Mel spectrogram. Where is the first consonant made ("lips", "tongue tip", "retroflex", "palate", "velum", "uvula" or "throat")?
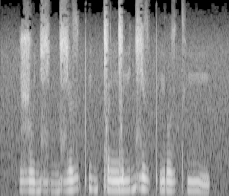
retroflex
